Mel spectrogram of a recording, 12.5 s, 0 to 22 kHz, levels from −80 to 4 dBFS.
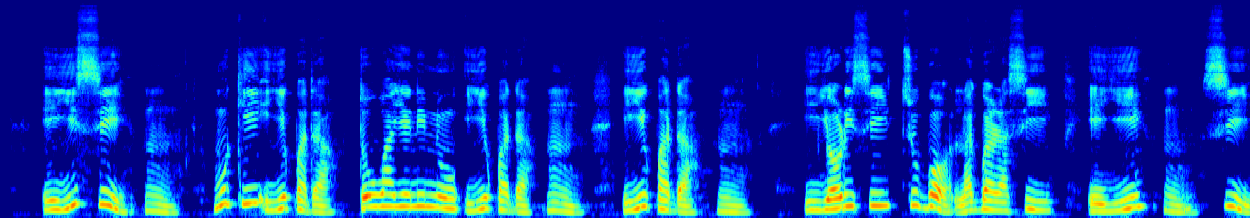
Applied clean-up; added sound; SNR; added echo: none; none; none; none.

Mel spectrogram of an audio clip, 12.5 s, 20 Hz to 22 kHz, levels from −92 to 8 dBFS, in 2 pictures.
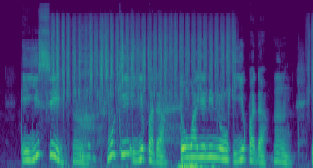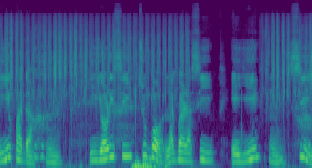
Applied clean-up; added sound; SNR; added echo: none; Hands; 8 dB; none.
